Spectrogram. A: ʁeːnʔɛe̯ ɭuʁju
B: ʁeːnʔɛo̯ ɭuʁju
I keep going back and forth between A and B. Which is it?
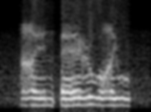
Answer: A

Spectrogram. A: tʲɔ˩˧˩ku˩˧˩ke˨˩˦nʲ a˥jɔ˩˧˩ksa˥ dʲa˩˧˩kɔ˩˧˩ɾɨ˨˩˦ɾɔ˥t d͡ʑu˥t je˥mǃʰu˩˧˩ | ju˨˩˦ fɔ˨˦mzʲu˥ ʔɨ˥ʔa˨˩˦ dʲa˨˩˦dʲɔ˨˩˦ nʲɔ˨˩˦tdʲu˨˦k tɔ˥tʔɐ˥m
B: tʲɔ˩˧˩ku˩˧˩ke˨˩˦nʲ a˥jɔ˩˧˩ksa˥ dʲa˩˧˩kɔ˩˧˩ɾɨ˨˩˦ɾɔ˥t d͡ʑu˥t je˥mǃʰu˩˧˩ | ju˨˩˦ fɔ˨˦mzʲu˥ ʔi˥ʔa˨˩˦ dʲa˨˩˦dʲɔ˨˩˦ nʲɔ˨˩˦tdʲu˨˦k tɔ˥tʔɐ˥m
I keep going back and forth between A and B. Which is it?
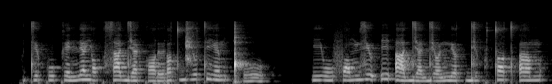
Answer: B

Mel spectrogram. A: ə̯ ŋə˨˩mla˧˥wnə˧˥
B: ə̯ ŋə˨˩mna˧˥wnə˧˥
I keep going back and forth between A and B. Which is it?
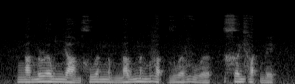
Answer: B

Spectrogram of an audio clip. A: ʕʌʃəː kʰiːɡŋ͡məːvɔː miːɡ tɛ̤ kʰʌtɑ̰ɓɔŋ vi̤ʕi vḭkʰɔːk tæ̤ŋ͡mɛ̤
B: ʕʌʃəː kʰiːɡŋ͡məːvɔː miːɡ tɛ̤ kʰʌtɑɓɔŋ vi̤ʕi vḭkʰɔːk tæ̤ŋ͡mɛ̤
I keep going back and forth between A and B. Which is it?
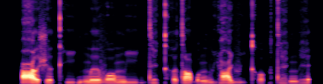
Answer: B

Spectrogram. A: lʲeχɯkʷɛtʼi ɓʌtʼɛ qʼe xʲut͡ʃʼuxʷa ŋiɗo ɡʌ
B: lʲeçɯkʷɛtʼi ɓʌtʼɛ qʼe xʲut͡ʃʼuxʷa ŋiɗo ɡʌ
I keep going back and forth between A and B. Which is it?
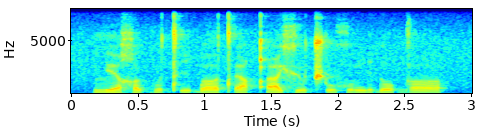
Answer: A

